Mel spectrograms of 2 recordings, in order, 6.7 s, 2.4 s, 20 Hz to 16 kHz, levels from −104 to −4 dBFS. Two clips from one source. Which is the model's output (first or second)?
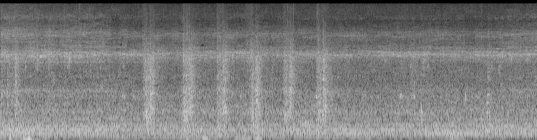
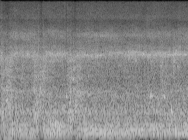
second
